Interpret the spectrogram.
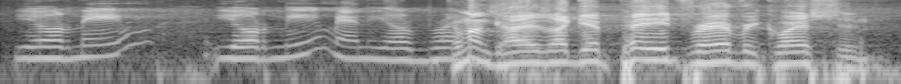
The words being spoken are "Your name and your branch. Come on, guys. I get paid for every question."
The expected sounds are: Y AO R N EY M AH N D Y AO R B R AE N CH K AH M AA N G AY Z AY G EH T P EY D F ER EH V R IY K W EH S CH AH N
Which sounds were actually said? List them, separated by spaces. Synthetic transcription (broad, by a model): Y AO R N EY M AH N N Y AO R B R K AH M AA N G AY Z AY G EH T P EY D F ER EH V R IY K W EH S CH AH N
